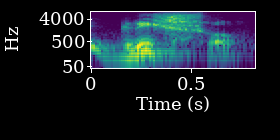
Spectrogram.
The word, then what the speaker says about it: গ্রীষ্ম: এই বানানটার উচ্চারণ আমরা করি হচ্ছে গ্রীসম্য।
